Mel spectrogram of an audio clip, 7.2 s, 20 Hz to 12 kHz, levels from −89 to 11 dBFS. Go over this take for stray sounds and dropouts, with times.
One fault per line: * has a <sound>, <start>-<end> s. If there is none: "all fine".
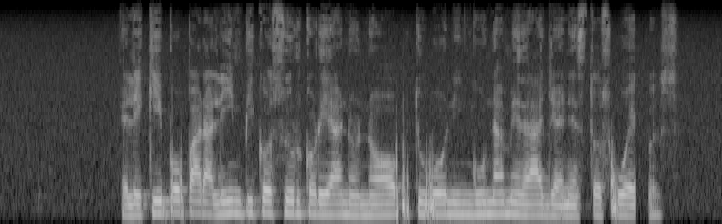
* has a dropout, 6.4-6.5 s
